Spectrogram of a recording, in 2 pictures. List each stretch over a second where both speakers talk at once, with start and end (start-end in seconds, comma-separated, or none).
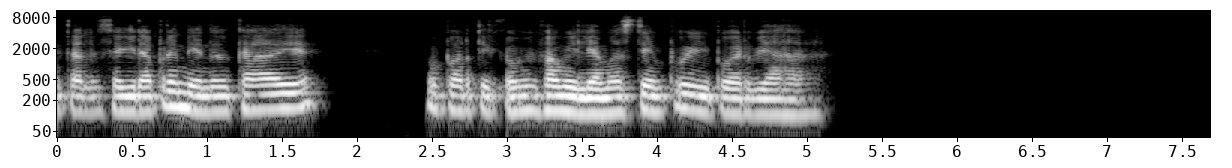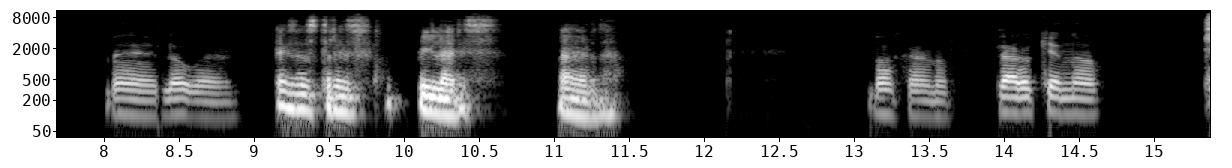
none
